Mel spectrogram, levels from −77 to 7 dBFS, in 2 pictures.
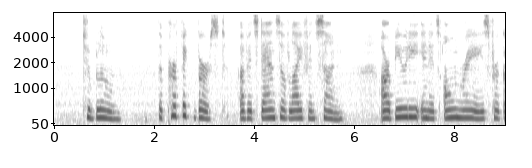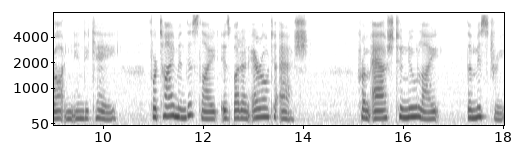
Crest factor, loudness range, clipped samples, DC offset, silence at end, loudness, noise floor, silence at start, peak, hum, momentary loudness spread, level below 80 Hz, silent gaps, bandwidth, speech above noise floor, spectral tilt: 18 dB; 4 LU; under 0.1%; under 0.1%; 0 s; -32 LUFS; -62 dBFS; 0.55 s; -16 dBFS; none; 11 LU; -70 dBFS; none; 7.6 kHz; 31 dB; -5.5 dB/octave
